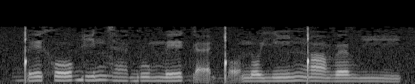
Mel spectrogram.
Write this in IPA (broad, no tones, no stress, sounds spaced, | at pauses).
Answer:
ɡ͡ǃ e x o ɡ i n z æ̤ ɡ u m e ɡ æ̰ ɡ͡ǃ ɔ̰ n o j ĩ ŋ͡ǃ ɑ̃ v œ v i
